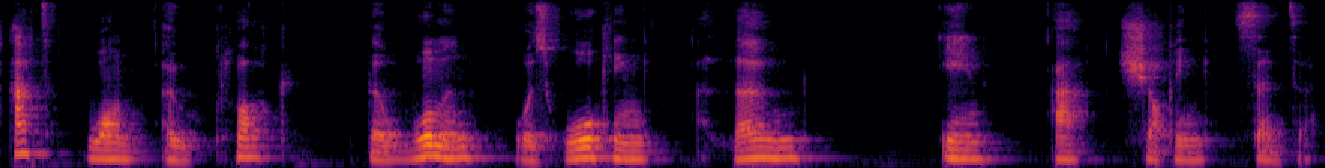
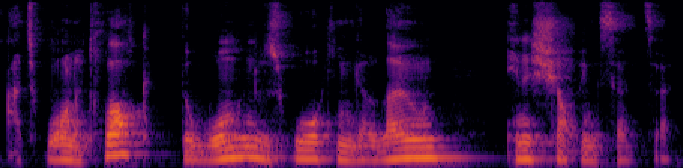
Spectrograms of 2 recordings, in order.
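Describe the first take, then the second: First: The unstressed vowels are full. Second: The unstressed vowels are reduced.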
